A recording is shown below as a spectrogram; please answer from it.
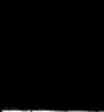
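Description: A sudden, loud, very deep boom that starts out of silence and dies away over the next two to three seconds.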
